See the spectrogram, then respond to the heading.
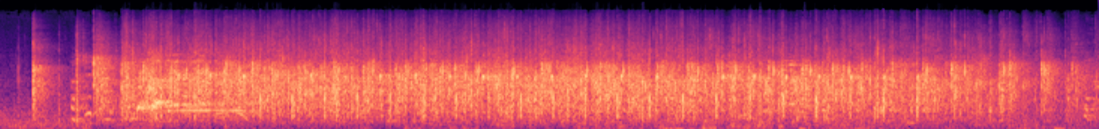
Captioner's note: applause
